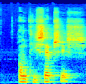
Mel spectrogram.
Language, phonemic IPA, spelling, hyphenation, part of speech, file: Dutch, /ˌɑn.tiˈsɛp.sɪs/, antisepsis, an‧ti‧sep‧sis, noun, Nl-antisepsis.ogg
- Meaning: antisepsis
